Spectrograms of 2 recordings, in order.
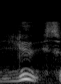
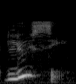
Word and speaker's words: Luce: That's spelt L-U-C-E, but not pronounced loose, of course. It's pronounced Lucy, as in juicy.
